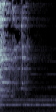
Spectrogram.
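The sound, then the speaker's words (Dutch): A glass lamp bursts with a sharp crack, a second smaller shatter follows a moment later, and a clear ringing tone lingers as the sound fades. No one speaks. “Een deur slaat hard dicht, een lamp springt kapot, en er vliegt een kopje door de kamer.”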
